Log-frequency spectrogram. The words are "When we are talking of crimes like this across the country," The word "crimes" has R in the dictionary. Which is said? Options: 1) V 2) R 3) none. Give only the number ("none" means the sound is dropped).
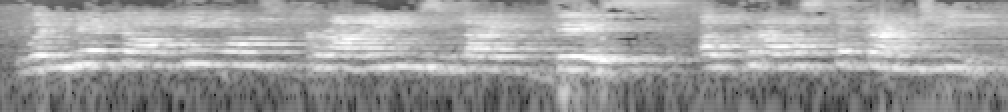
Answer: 2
